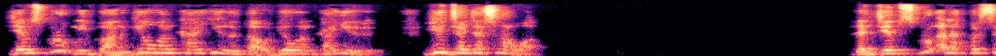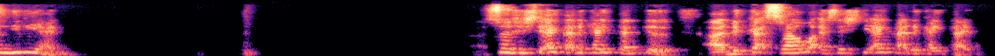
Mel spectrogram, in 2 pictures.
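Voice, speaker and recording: Young Malaysian male teacher, husky, quick delivery, quizzes the class often. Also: high voice. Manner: animated, asks students questions constantly, mixes in English phrases. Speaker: history teacher. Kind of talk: lively classroom lecture.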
